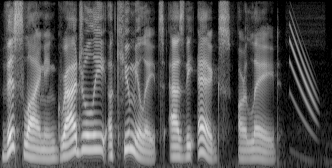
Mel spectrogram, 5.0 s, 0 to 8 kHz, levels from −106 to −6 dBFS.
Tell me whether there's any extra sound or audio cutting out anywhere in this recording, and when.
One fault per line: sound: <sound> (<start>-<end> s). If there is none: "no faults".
sound: chirp (4.3-4.8 s)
